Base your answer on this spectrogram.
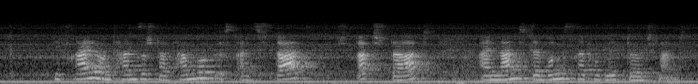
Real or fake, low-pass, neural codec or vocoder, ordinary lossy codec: real; 7.2 kHz; none; none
